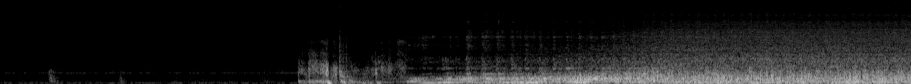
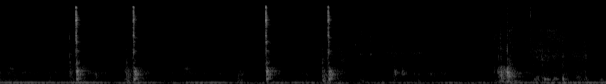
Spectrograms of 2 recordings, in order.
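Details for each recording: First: Lennox furnace ECM blower motor, jumpered on at the control board: silent, then at about three seconds the blower starts and settles into a steady airflow rumble, slightly rattly from the motor; blower runs in the right direction. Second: Lennox furnace with ECM blower motor: four sharp relay clicks over a low hum with G and R jumpered, wiring connected, but the blower never spins up; blower motor has failed and is replaced.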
